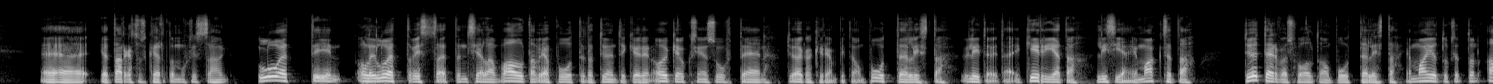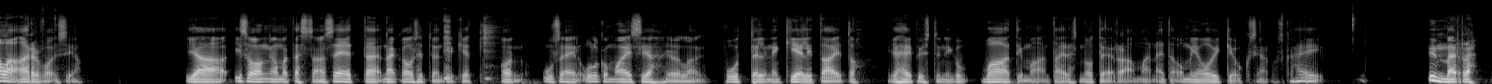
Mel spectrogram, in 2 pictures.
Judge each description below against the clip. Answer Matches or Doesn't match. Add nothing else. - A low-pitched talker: Matches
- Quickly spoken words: Doesn't match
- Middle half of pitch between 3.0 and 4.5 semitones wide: Matches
